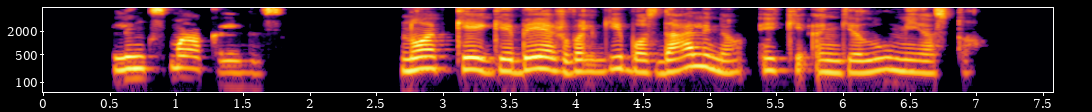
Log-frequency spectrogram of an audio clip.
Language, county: Lithuanian, Kaunas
